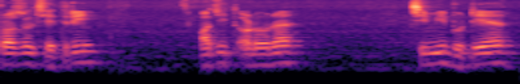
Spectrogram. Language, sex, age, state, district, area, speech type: Nepali, male, 30-45, West Bengal, Kalimpong, rural, spontaneous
